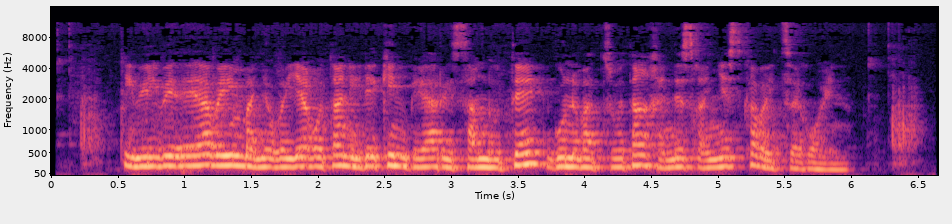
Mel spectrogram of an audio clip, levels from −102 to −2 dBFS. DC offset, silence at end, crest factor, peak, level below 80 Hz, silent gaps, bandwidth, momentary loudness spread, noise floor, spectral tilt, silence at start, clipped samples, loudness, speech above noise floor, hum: under 0.1%; 0.15 s; 16 dB; -4 dBFS; -58 dBFS; none; 11.5 kHz; 11 LU; -43 dBFS; -7 dB/octave; 0.2 s; under 0.1%; -19 LUFS; 25 dB; none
